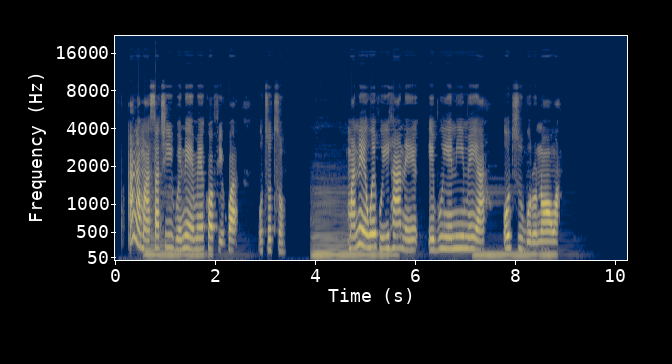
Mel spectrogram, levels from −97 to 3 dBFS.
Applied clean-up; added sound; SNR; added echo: classical method spectral subtraction.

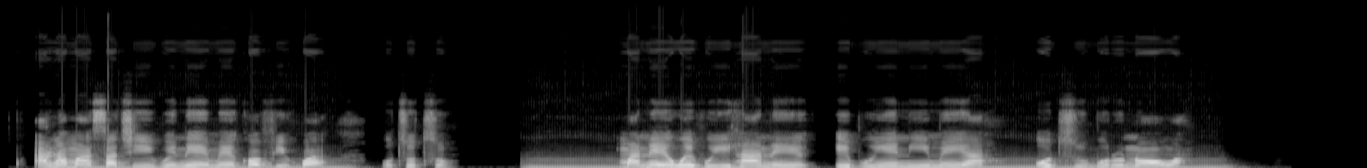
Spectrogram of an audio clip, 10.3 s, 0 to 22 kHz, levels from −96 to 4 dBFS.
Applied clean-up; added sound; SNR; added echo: none; Bowed string instrument; 11 dB; none.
